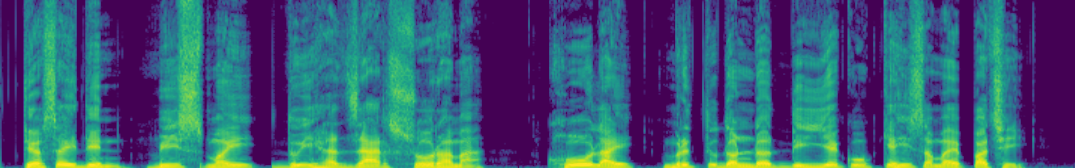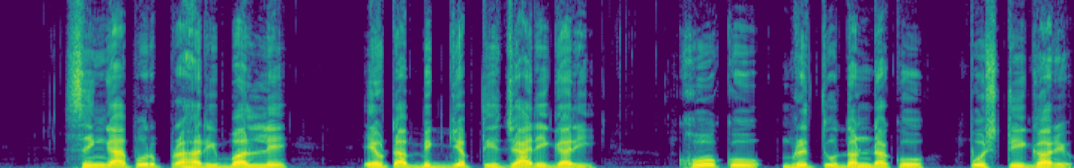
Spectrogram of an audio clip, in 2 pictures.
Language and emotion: Nepali, neutral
